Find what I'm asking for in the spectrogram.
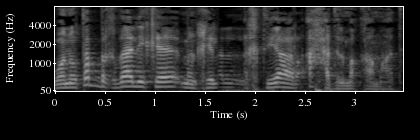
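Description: Noticeable background noise accompanies a man whose speech is fairly slow. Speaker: Iraqi maqam singer and researcher. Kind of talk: radio interview, explanatory.

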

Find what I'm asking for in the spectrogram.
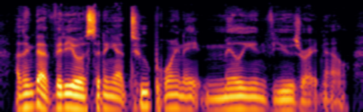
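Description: On a very clean recording with a silent background, a man with an American accent speaks in a very deep, low pitch and a dark, mellow tone. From Denver, US. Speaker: podcast host. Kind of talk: casual interview chat. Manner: fast talker.

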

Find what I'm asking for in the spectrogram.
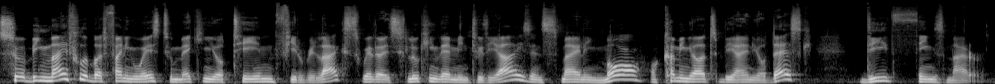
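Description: Lively intonation marks this moderate-paced voice with a French accent. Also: man, medium pitch for a man. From France, Nice. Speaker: podcast host, business executive. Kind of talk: scripted narration; interview.

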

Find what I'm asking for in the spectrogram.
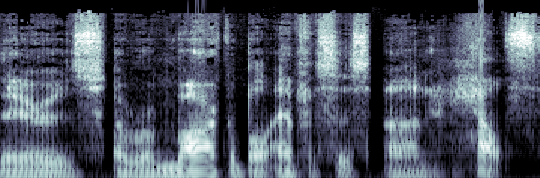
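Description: A man's very deep, low voice with an American accent and fairly even intonation, dry and close with no echo. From New York City. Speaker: retired healthcare executive. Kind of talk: interview.

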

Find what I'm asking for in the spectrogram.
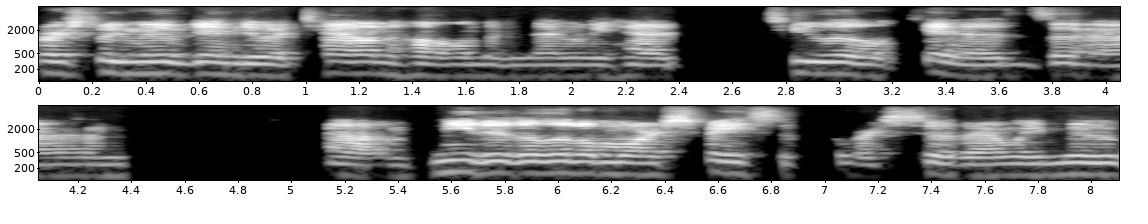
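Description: Flat and monotone, a man with a Chicago accent speaks at a fairly high pitch and a moderate pace. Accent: Chicago-area American. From US Midwest, Chicago suburbs. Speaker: spoon carver. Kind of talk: casual chat.

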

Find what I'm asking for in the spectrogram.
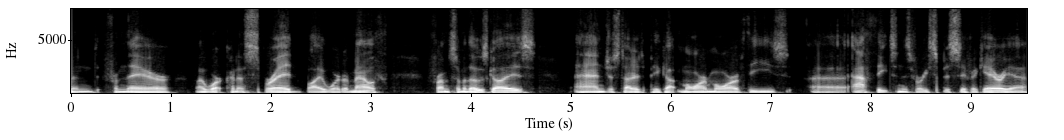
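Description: Monotone and flat, a man with an Irish accent speaks at a moderate pace in a fairly low pitch. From Ireland. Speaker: nutrition coach and podcast host. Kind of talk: casual interview. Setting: video call.

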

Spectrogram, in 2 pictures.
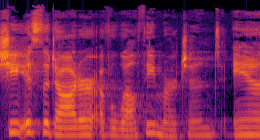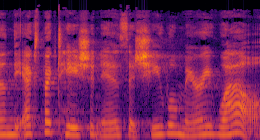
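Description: Simply plain reading aloud.

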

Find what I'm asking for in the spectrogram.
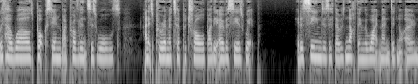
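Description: A woman with a dark, mellow tone and a somewhat breathy voice speaks at a medium pitch and a fairly quick pace, her intonation monotone and flat. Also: dry, close sound with no echo. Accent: London. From London, England. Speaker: novelist. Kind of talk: reading aloud.

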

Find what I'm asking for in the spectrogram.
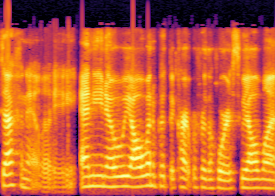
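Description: Using a plain, everyday voice, a woman talks at a fairly quick pace with fairly even intonation. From southeastern Colorado. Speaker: horse business marketing manager. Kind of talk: interview.

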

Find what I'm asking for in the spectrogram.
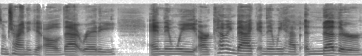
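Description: This voice carries a Southern US accent with ordinary pitch variation. The pace is moderate, and the recording is very clean with a silent background. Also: woman. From US South.

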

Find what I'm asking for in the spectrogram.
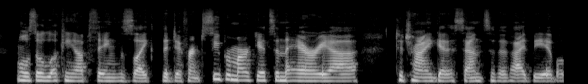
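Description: In a very clean recording with a silent background and a dry, close sound with no echo, a woman with a normal speaking voice talks at a moderate pace in a fairly low pitch with fairly even intonation. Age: 20s. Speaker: recent college graduate with food allergies. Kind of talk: interview.

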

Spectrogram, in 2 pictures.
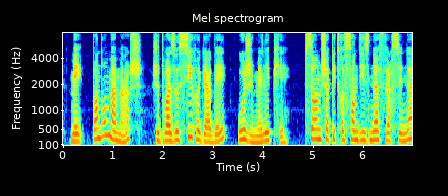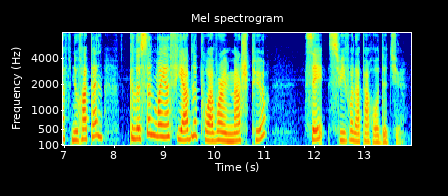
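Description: Very slowly and with lively intonation, a fairly high-pitched woman speaks on a very clean, dry and close recording with no echo and a silent background. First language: English (speaking French). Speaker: pastor's wife and podcast host. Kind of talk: devotional teaching.

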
